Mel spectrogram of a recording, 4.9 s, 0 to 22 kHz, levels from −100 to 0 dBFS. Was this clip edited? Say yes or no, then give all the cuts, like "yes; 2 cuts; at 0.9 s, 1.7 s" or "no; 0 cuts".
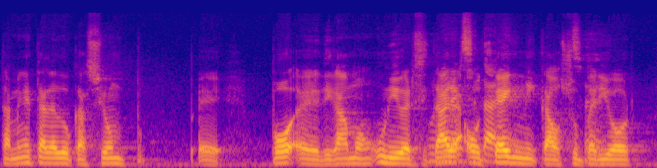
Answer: no; 0 cuts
